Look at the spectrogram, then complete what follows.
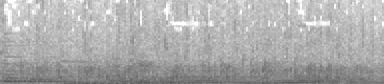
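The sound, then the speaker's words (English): An audience claps hands to God in a steady, dense wash of applause, sustained over held keyboard chords that shift beneath it for the full length. “Come on, let's clap our hands to God if we believe that.”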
